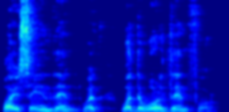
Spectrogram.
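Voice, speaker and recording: A man with an Arabic accent, who grew up speaking Arabic, hosts a heated call-in debate. His voice sits a little high for a man, and he keeps pressing the caller for details. He often pauses to repeat "okay" before asking the next question. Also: expressive, dark tone, slightly rough. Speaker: debate host.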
